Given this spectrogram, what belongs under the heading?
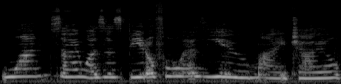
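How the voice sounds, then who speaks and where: Putting on a character voice, a man speaks fairly slowly at a high pitch. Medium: read story. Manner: sly, false kindness.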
